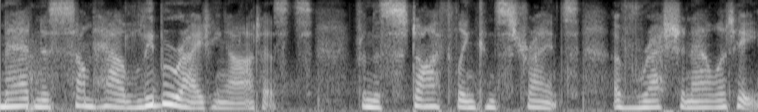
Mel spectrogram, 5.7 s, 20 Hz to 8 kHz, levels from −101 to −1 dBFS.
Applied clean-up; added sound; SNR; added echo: none; none; none; none.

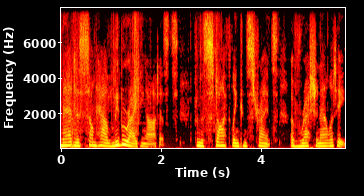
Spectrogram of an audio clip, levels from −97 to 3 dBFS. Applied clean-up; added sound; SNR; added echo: classical method spectral subtraction.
